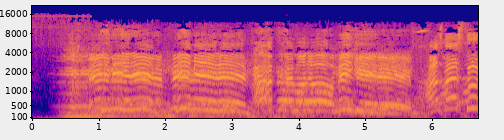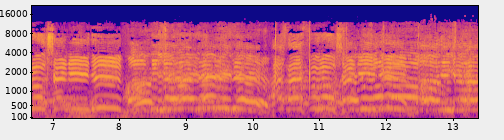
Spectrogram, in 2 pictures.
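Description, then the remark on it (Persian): A large crowd of protesting retirees who have entered Social Security buildings in Kerman and Shush, Iran, chants slogans in unison, loud and steady throughout, with rhythmic shouted phrases rising and falling over a constant murmur of voices. “بر اساس فیلم‌های منتشر شده در شبکه‌های اجتماعی، بازنشستگان در کرمان و شوش وارد ساختمان‌های تأمین اجتماعی شدند و شعار دادند.”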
